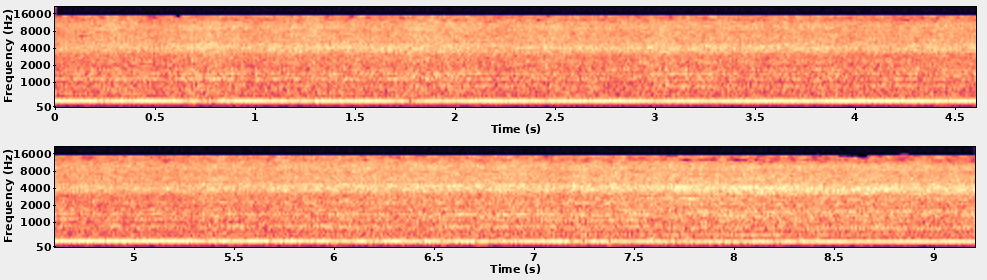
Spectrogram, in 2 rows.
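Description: Vitamix 5300 blender's 2.2 HP motor running at a steady speed with an even whine, blending a thick fruit-and-beet smoothie in its 64-ounce container while the tamper pushes the contents down onto the blades.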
